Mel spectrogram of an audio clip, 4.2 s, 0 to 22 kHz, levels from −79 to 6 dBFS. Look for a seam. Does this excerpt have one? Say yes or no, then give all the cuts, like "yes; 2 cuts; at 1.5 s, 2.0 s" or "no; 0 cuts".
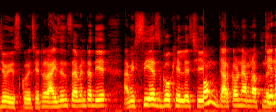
yes; 1 cut; at 3.0 s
